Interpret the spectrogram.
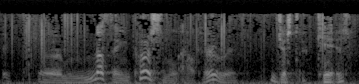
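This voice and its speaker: Glib, flirtatious lieutenant, very animated. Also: male voice, low-pitched, moderate pace. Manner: coaxing, glib. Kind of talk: 1950s radio drama acting. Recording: noisy vintage radio recording.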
